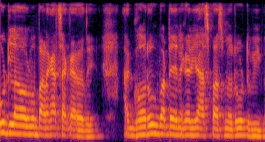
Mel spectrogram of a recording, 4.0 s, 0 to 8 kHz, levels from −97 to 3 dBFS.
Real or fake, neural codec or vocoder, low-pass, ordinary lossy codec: fake; vocoder, 44.1 kHz, 128 mel bands, Pupu-Vocoder; 7.2 kHz; none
